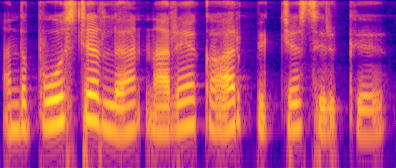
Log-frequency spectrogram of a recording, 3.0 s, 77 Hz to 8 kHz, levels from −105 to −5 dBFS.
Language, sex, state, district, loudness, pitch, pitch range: Tamil, female, Tamil Nadu, Nilgiris, -17 LUFS, 235 Hz, 215-255 Hz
